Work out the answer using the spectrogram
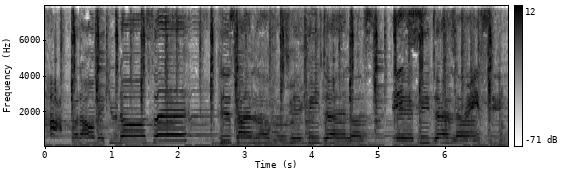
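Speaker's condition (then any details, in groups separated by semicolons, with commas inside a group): No condition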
